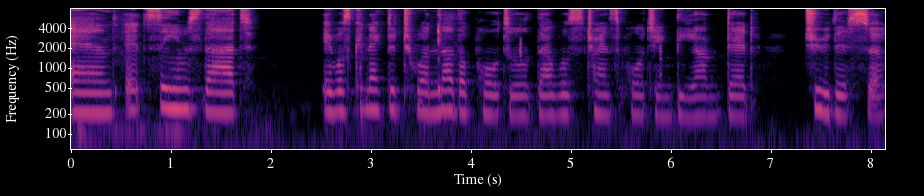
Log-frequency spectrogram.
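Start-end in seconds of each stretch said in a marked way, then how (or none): none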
